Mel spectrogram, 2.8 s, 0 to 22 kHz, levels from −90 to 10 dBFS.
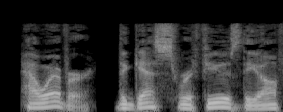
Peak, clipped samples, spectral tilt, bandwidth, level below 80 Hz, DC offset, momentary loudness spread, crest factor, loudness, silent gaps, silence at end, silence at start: -8 dBFS; under 0.1%; -5.5 dB/octave; 10.5 kHz; -44 dBFS; under 0.1%; 8 LU; 16 dB; -24 LUFS; none; 0 s; 0.2 s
